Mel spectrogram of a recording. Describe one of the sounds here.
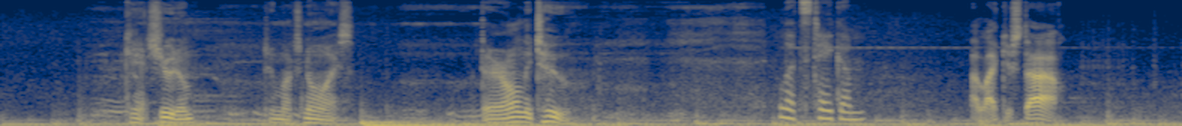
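A man speaks quietly and tensely.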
